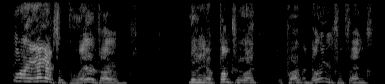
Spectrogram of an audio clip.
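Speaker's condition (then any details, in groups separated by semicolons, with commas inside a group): Parkinson's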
